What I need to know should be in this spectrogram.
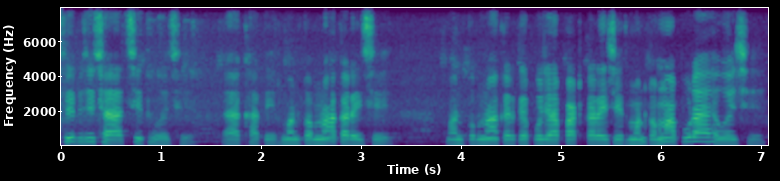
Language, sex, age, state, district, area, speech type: Maithili, female, 45-60, Bihar, Araria, rural, spontaneous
